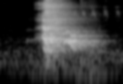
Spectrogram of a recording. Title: Cute Sneezes Africa.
